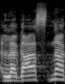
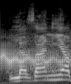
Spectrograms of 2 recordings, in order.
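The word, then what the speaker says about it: lasagna: दिवशी आपण हा खाऊया लगासना खाऊया लगासना तुमच्या बापाने केला होता लगासना लजानिया बोलता येत नाही स्पेलिंग वाचून लगासना बोलता तुम्ही तुमच्या बापाने केला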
